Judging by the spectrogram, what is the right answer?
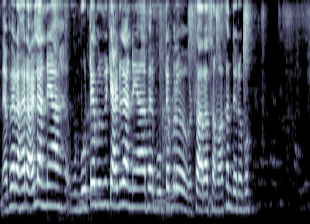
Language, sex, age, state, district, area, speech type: Dogri, female, 45-60, Jammu and Kashmir, Samba, urban, spontaneous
